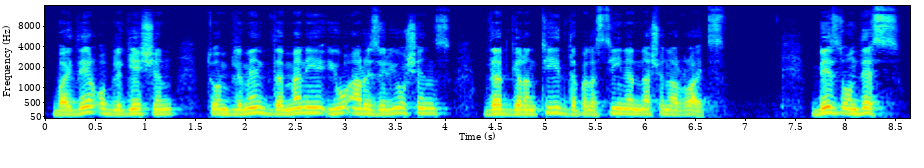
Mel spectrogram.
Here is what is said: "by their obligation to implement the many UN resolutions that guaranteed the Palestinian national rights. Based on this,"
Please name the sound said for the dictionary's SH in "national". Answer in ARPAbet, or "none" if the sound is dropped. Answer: SH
